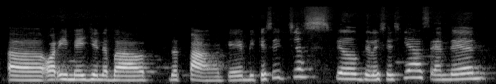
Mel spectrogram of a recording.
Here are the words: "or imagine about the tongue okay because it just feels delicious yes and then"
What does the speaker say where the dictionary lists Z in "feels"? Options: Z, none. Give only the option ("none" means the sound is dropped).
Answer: none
